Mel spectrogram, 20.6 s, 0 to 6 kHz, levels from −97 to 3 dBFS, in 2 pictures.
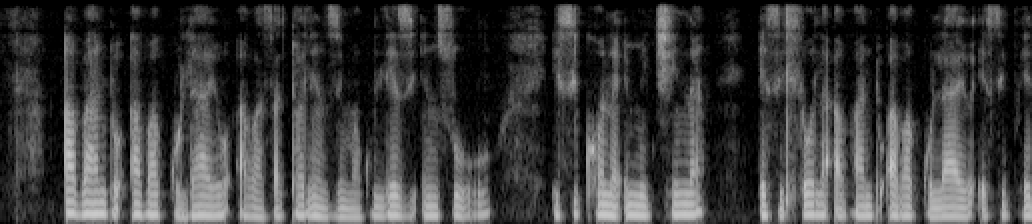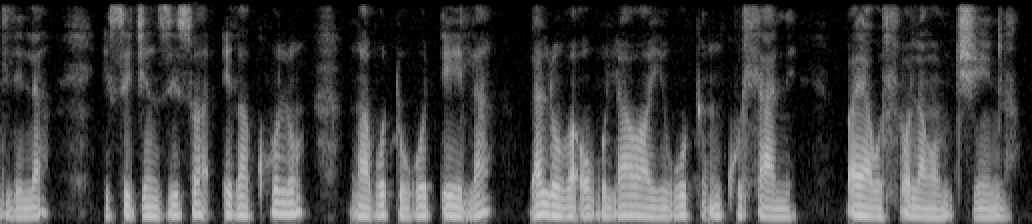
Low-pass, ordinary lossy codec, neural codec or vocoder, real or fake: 5.4 kHz; AAC, 48 kbps; none; real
